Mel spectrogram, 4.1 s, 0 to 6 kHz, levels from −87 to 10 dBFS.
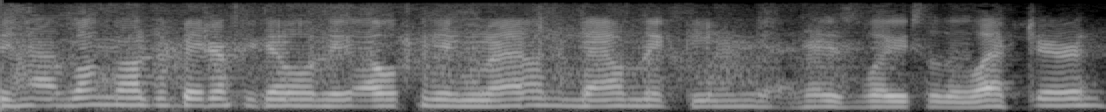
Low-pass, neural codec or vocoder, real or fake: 5.4 kHz; codec, 16 kHz in and 24 kHz out, 0.6 kbps, FireRedTTS-2 codec; fake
